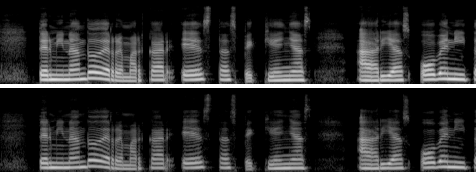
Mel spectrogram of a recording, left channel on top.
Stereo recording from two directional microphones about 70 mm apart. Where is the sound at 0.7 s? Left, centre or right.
Left.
